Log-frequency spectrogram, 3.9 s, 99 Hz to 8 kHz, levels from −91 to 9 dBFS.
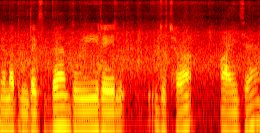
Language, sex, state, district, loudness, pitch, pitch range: Garhwali, male, Uttarakhand, Tehri Garhwal, -21 LUFS, 105 Hz, 100-105 Hz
